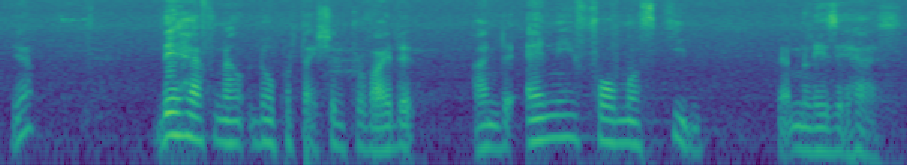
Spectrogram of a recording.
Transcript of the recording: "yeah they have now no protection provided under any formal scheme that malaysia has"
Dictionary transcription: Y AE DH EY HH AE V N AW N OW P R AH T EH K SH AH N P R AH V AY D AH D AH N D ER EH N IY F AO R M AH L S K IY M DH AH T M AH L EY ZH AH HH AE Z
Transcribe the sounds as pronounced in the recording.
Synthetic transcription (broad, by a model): Y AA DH EY HH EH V N AW N OW P R AH T EH K SH AH N P R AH V AY D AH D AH N D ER EH N IY F AO M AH L S K IY M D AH T M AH L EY Z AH HH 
